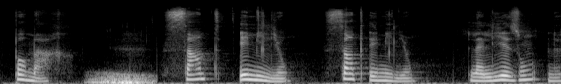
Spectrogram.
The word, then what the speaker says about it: Pommard: Pommard. Le D est silencieux. Pommard.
